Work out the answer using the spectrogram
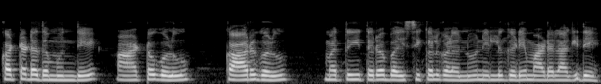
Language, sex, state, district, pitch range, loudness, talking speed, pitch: Kannada, female, Karnataka, Bidar, 205-225 Hz, -15 LUFS, 120 wpm, 210 Hz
